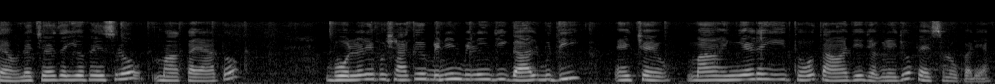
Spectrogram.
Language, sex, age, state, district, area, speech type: Sindhi, female, 45-60, Maharashtra, Thane, urban, spontaneous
